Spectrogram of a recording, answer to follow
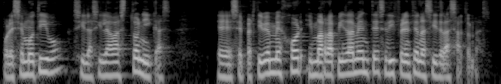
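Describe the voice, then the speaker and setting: A man reading a scripted lesson in a measured, explanatory way, with the odd slip and filler. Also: a little high, fairly even intonation. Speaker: lecturer. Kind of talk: scripted educational narration.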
